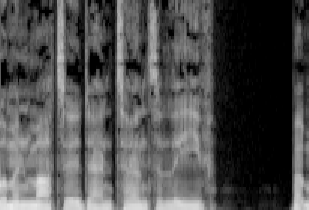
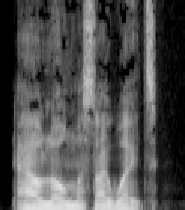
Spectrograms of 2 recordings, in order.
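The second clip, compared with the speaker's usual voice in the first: plain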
